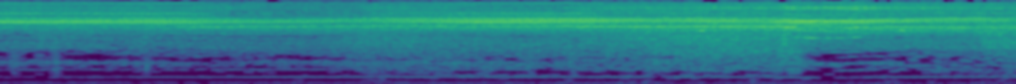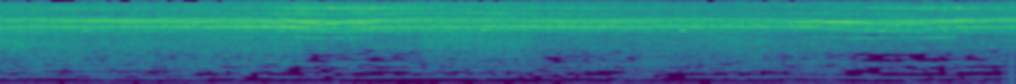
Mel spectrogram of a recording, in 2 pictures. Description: got a very annoying squeaky noise when blipping the throttle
